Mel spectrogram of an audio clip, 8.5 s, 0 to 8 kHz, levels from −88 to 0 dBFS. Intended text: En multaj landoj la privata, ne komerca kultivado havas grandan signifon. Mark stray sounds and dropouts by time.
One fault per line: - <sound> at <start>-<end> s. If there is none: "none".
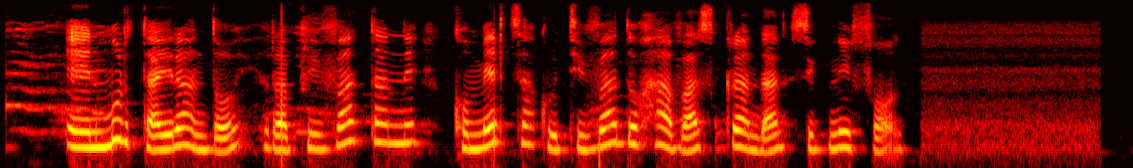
none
